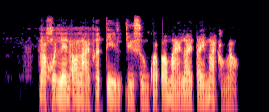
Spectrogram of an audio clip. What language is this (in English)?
Thai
